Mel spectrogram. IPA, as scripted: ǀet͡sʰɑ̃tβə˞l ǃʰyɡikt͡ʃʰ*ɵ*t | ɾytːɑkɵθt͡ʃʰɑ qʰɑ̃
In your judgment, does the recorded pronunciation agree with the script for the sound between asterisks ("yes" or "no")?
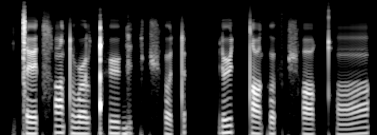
yes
